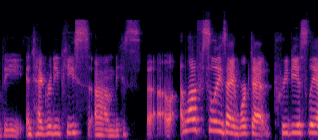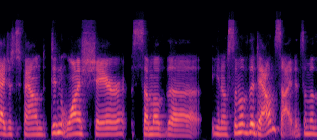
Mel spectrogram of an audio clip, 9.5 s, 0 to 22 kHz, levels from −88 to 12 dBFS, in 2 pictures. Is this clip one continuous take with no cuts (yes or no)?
no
